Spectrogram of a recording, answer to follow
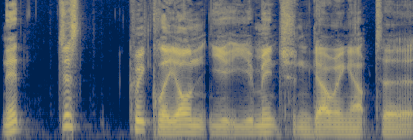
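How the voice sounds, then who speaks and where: In an Australian accent, a man speaks at a moderate pace with fairly even intonation, the sound dry and close with no echo. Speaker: radio host. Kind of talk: radio show presenting. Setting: studio.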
